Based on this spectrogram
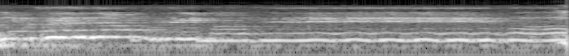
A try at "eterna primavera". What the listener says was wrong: You're not thinking of the right vowel. You're not thinking of the correct vowel. It doesn't run better, it doesn't carry better. it carries worse. Clean.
